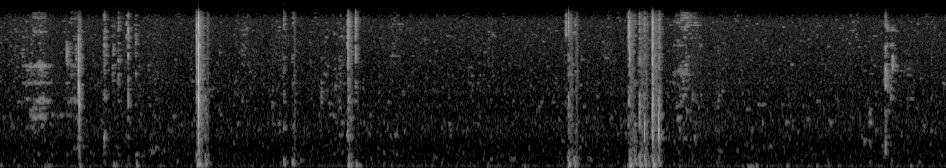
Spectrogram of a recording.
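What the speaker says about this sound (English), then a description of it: "Now type username like any name you like." Typing on a computer keyboard while entering a username during Windows user account setup: scattered, quiet key clicks arriving in small irregular clusters with pauses between, close and faint.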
